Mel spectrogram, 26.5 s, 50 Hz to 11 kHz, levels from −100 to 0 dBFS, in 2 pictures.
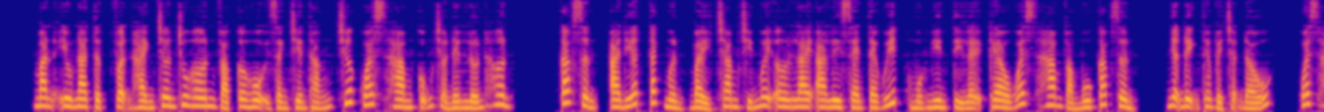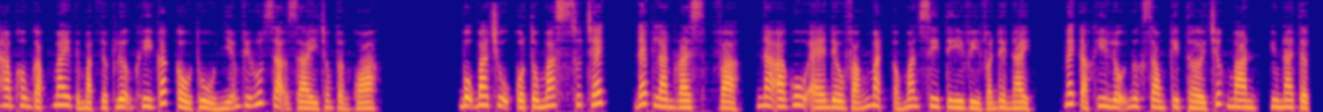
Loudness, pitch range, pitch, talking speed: -21 LUFS, 185-245 Hz, 210 Hz, 210 wpm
